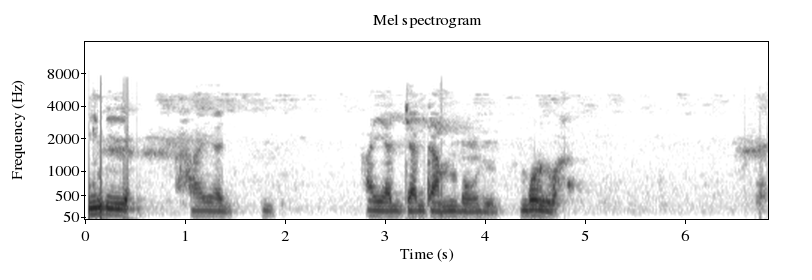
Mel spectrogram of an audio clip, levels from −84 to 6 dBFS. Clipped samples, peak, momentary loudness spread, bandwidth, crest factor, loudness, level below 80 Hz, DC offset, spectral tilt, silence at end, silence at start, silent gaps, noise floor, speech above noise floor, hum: under 0.1%; -2 dBFS; 23 LU; 7.2 kHz; 18 dB; -19 LUFS; -48 dBFS; under 0.1%; -9 dB/octave; 0.05 s; 0.05 s; none; -67 dBFS; 50 dB; none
